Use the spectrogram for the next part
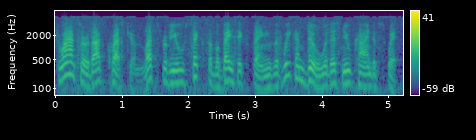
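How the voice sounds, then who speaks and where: A man's voice: mid-range voice, lively intonation, brisk, a little hiss or hum. An American man reads scripted narration for a 1940s industrial film in a formal, instructive and emphatic manner. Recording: dull, band-limited vintage film soundtrack.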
